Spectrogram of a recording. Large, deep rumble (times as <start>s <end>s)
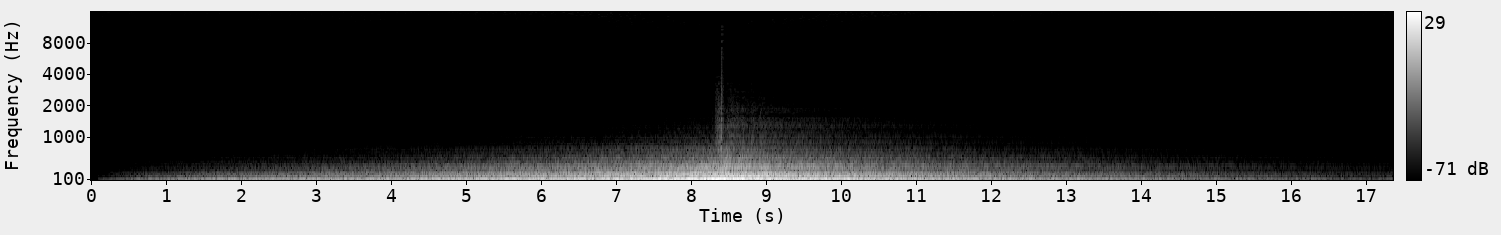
2.9s 13.2s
